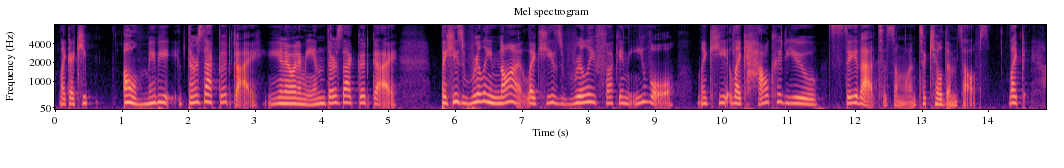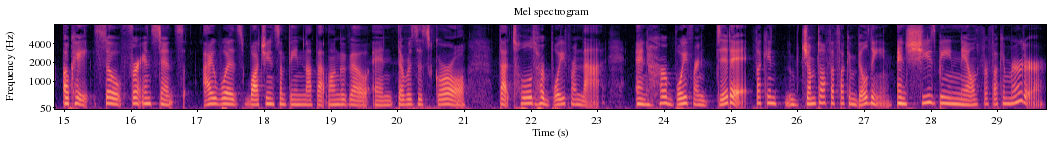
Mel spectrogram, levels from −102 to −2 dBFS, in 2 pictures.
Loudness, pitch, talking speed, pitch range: -28 LUFS, 205 Hz, 165 wpm, 180-225 Hz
